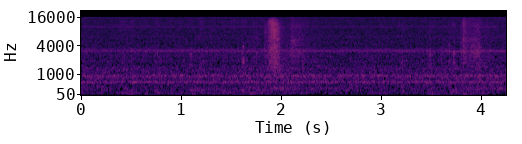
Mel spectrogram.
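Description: Quiet room tone with a faint steady hiss, and one short soft scratch about two seconds in from a pen stroking the canvas.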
